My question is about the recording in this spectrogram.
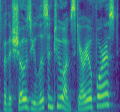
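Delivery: loud, bright promo voice; ad read. Acted. Network ad read inviting listeners to subscribe. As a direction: sell the newsletter like a radio spot.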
